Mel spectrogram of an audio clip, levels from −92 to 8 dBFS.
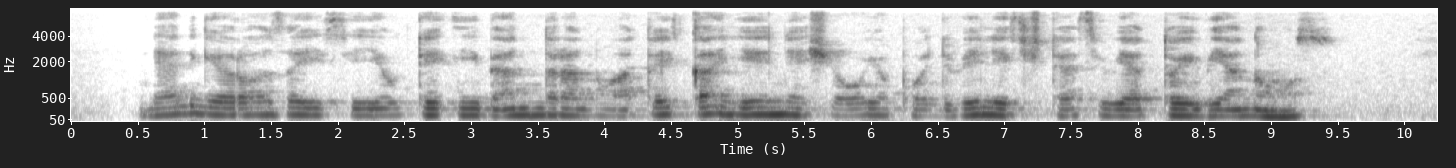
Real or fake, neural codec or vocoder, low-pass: fake; vocoder, 24 kHz, 100 mel bands, Vocos; 7.2 kHz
